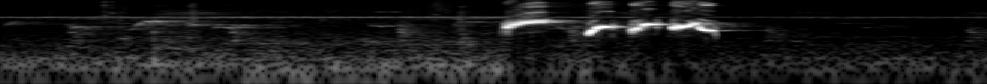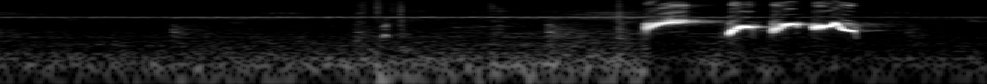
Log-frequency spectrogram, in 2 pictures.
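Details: Red-whiskered bulbul singing a long double twisted training song. Two lively four-note phrases, each falling then lilting upward, come nearly four seconds apart over a steady high electronic-like whine and faint ticks.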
